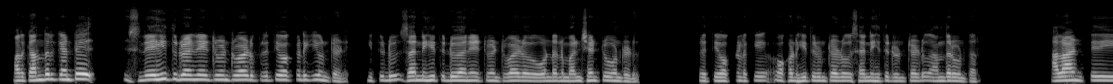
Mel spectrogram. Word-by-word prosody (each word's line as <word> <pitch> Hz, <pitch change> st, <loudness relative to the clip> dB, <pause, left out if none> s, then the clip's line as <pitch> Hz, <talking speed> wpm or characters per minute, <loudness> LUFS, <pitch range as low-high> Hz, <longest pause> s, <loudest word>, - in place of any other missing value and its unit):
మనకి 180 Hz, +1 st, 0 dB
అందరికంటే, 230 Hz, +2 st, +3 dB, 0.5 s
స్నేహితుడు 220 Hz, +4 st, +4 dB
అనేటువంటి 215 Hz, -1 st, +1 dB
వాడు 215 Hz, -1 st, +4 dB
ప్రతి 190 Hz, +2 st, -5 dB
ఒక్కడికి 210 Hz, 0 st, -4 dB
ఉంటాడు. 160 Hz, -6 st, -5 dB, 0.2 s
హితుడు, 190 Hz, +4 st, -3 dB
సన్నిహితుడు 190 Hz, -1 st, +1 dB
అనేటువంటి 175 Hz, -2 st, -2 dB
వాడు 175 Hz, -1 st, +2 dB, 0.2 s
ఉండని 170 Hz, 0 st, -2 dB
మనిషంటూ 170 Hz, +2 st, -1 dB
ఉండడు, 150 Hz, -4 st, -3 dB, 0.6 s
ప్రతి 165 Hz, +1 st, -5 dB
ఒక్కళ్ళకి 175 Hz, +1 st, -6 dB, 0.2 s
ఒకడు 170 Hz, -2 st, -2 dB
హితుడు 175 Hz, +1 st, -2 dB
ఉంటాడు, 170 Hz, 0 st, -1 dB
ఓ -, -, -5 dB
సన్నిహితుడు 165 Hz, 0 st, -2 dB
ఉంటాడు 170 Hz, +3 st, -4 dB
అందరూ 170 Hz, +1 st, 0 dB
ఉంటారు. 140 Hz, -2 st, -10 dB, 0.8 s
అలాంటి 190 Hz, 0 st, +2 dB
180 Hz, 140 wpm, -22 LUFS, 170-200 Hz, 0.8 s, స్నేహితుడు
